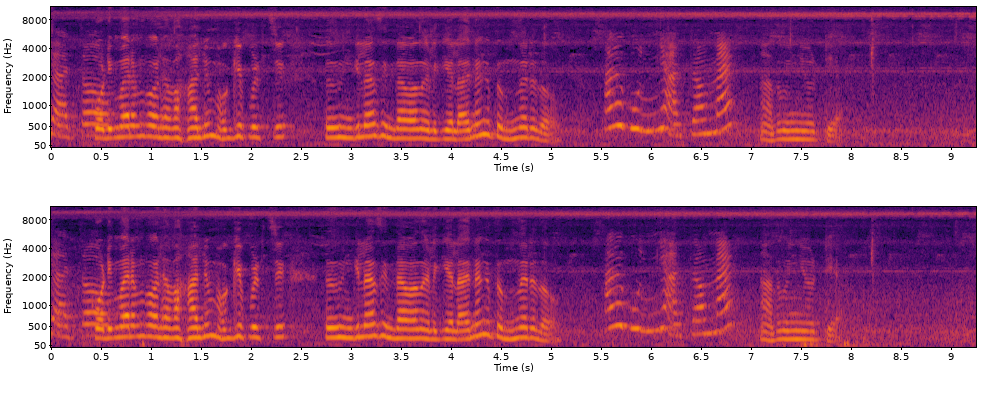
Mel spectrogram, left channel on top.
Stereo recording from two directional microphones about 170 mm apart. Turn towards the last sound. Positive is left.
turn(degrees=-5)  # may be behind; listen again after turning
